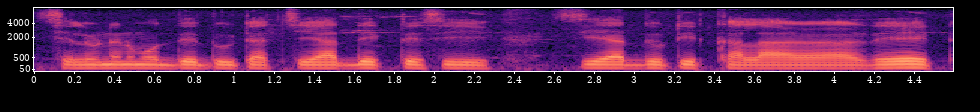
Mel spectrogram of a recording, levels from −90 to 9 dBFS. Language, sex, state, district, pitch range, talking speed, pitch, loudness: Bengali, male, West Bengal, Alipurduar, 100-105 Hz, 130 wpm, 105 Hz, -16 LUFS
